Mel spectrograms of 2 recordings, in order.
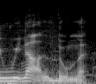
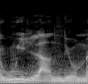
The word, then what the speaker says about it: Wijnaldum: E mica dici Wijnaldum. Dici Wijnaldum. Hai ragione, è Willandium, effettivamente.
